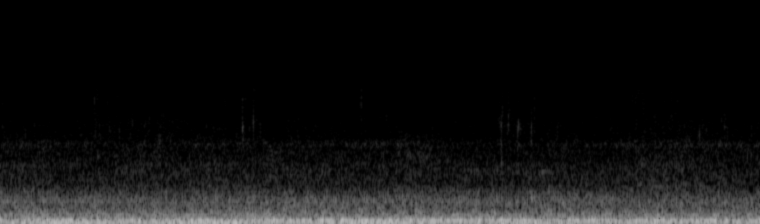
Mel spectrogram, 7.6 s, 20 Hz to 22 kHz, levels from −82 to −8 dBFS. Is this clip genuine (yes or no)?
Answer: yes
